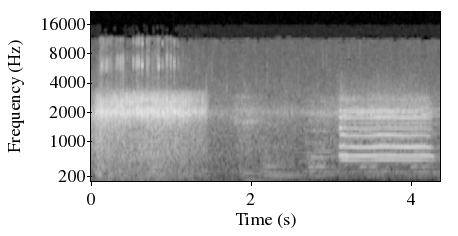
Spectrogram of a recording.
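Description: Early sound-cartoon soundtrack: a hiss lasting about a second and a half, then a quieter stretch of soft music, then a held chord of several steady notes from about three seconds in.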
